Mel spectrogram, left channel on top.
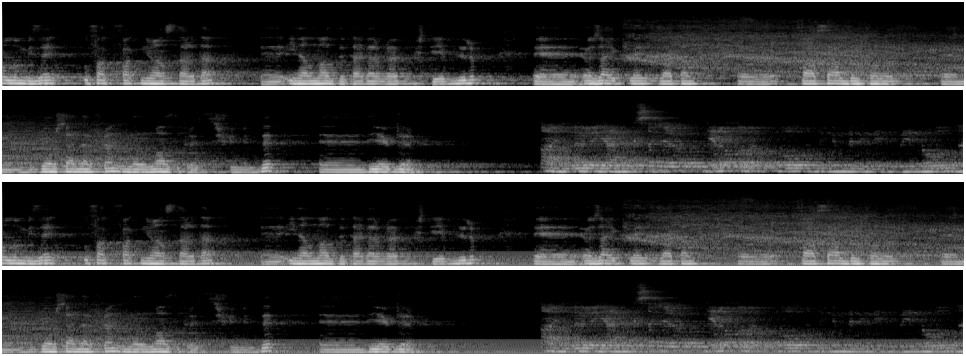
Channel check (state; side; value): noise; right; hum, 16 dB below the sound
